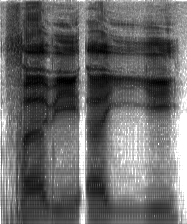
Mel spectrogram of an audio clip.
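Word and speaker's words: فَبِأَيِّ: Fabiayyiuma tukadziban pada lafal fabiayyi ala di sini sempurnakan huruf y-nya ditekan faayyi kemudian langsung ke a.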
